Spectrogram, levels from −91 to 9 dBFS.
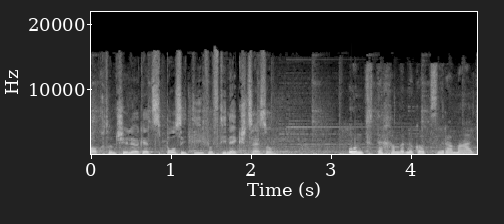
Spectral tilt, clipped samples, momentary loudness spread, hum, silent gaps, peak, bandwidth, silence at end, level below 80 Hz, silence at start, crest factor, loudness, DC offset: -4.5 dB/octave; under 0.1%; 17 LU; none; none; 0 dBFS; 16.5 kHz; 0 s; -38 dBFS; 0 s; 18 dB; -17 LUFS; under 0.1%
